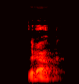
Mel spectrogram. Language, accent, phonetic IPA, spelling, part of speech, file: Catalan, Valencia, [ˈɡɾɔk], groc, adjective, LL-Q7026 (cat)-groc.wav
- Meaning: yellow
